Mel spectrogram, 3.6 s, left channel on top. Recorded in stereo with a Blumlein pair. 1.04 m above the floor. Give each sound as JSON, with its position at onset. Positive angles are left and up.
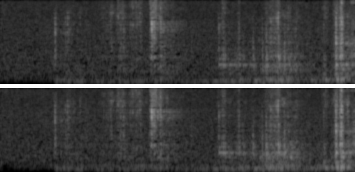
{"t": 0.5, "sound": "keys jangling", "azimuth_deg": -10, "distance_m": 3.5}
